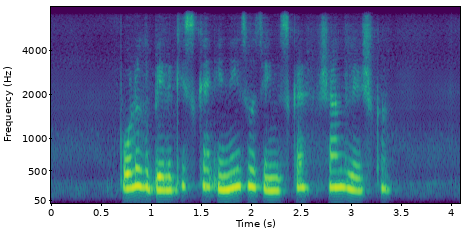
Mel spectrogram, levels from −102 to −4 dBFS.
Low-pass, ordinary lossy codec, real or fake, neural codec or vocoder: 7.2 kHz; none; fake; codec, 24 kHz, 0.5 kbps, DualCodec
